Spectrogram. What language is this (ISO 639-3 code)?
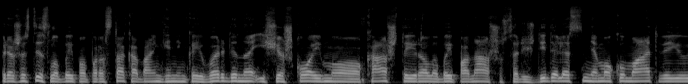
lit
